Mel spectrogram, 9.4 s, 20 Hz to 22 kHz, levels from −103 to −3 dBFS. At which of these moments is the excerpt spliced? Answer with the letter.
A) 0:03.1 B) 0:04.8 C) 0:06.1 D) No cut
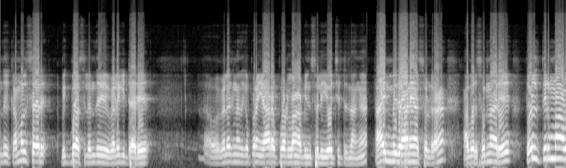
C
